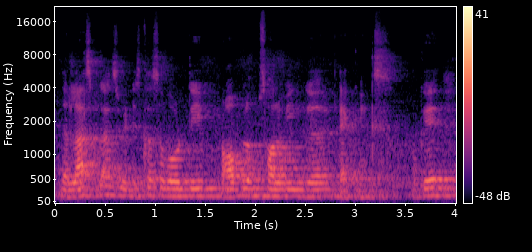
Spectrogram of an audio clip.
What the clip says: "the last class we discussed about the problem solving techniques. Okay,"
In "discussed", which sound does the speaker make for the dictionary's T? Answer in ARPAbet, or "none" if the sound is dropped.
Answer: none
